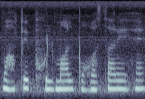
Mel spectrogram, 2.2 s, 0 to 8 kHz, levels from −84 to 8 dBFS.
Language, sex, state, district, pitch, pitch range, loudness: Hindi, female, Odisha, Sambalpur, 205 Hz, 200-215 Hz, -15 LUFS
